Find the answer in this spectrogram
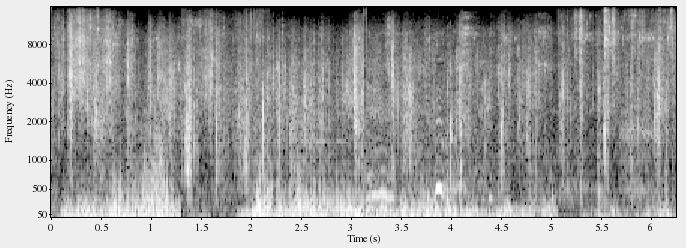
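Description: Running footfalls on a dirt path with wind buffeting the microphone, a heavy low rumble in two stretches: the first about a second long, the second about three seconds.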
